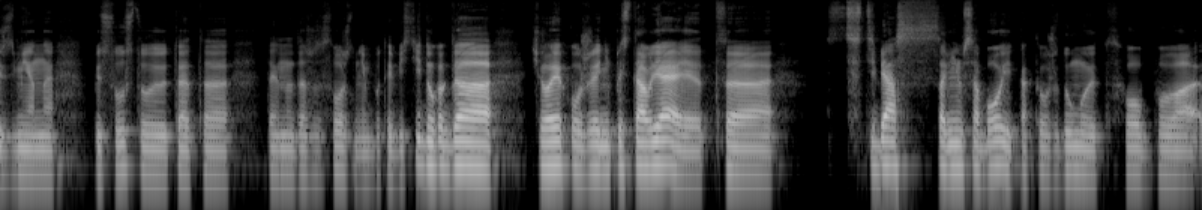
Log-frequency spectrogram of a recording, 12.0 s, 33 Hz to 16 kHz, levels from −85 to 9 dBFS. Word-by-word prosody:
измена 100 0 -5 0.4
присутствует. 105 -2 -7
Это, 95 -1 -4 0.4
наверно, 100 -1 -7
даже 100 -1 -10
сложно 100 0 -8
мне 90 - -10
будет 95 +2 -15
объяснить. 95 +6 -8
Но 120 -1 +2
когда 120 -1 +7 0.3
человек 120 0 +2
уже 115 +1 -1
не 110 0 -2
представляет, 115 -5 +4
э, 105 -2 +2 0.5
с - - -13
тебя 125 0 +2
с 120 - -9 0.3
самим 115 0 -1
собой, 115 +1 -2
как-то 105 +1 -11
уже 100 -1 -11
думает 100 -2 -6 0.2
об 105 -2 -6
а 100 -1 -2
105 Hz, 130 wpm, -23 LUFS, 100-115 Hz, 0.5 s, когда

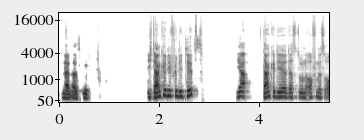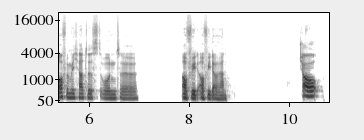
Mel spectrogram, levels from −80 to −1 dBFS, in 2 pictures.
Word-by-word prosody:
Nein, 135 -3 +4
alles 130 0 +3
gut. 140 -2 +1 1.1
Ich 145 - -1
danke 185 +9 +6
dir 210 -1 +2
für 200 -1 0
die 190 -1 +1
Tipps. 210 +2 +1 0.6
Ja, 185 +2 +3 0.3
danke 175 +5 +4
dir, 170 0 +2
dass 160 0 -4
du 165 -2 -4
'n 155 - -2
offenes 160 0 -4
Ohr 165 - 0
für 160 -2 -7
mich 145 0 -6
hattest 145 -1 -6
und, 130 -1 -7
äh, - - -8 0.9
auf - - 0
Wied 130 -1 0
auf 130 0 -3
Wiederhören. 110 -3 -5 1.5
Ciao. 195 0 +2
155 Hz, 150 wpm, -22 LUFS, 130-180 Hz, 1.5 s, danke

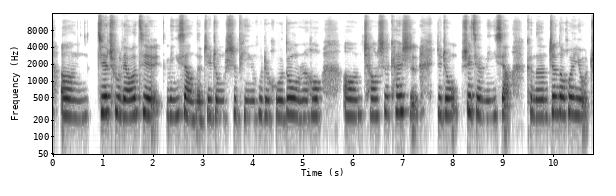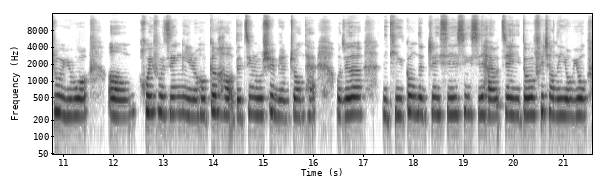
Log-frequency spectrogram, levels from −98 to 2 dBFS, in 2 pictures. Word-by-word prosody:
嗯， 235 -1 +1 0.2
接 270 -1 +7
触 270 -1 0
了 240 0 +5
解 255 +7 +3
冥 235 0 -5
想 250 -4 +2
的 - - -2
这 215 +3 -3
种 230 -1 -4
视 245 - -6
频 230 -1 -9
或 245 - -4
者 235 -1 -2
活 230 0 -1
动， 250 -1 +4
然 230 0 -5
后， 240 0 -1 0.4
嗯， 240 -1 -1
尝 240 -1 -2
试 265 +2 -5
开 275 +1 +1
始 280 -1 -3 0.4
这 255 - -3
种 250 +2 +1
睡 280 - +1
前 265 -2 +1
冥 225 +1 -9
想， 255 - 0 0.3
可 255 - -4
能 235 0 -2
真 265 +2 +3
的 260 -1 +5
会 260 -1 +2
有 240 - -1
助 280 -1 +1
于 245 -2 -3
我， 240 0 +3 0.5
嗯， 240 +2 +1
恢 275 -1 +2
复 275 0 -1
精 265 0 -4
力， 260 -1 -3
然 235 -1 -2
后 245 0 0
更 275 +3 +3
好 255 -2 0
地 235 0 -1
进 255 +3 -5
入 245 -1 +2
睡 255 +3 0
眠 235 -3 -5
状 235 0 -2
态。 240 0 -8 0.4
我 240 - 0
觉 245 +1 +5
得 260 0 +4 0.4
你 240 - -6
提 245 +3 -3
供 265 +1 +1
的 260 -1 +2
这 250 +1 -4
些 255 0 -2
信 260 +1 -5
息， 255 0 0
还 260 -2 -1
有 235 0 0
建 255 -1 +1
议 245 - -3
都 250 +2 +5
非 275 +2 -3
常 265 -2 -3
地 245 - 0
有 240 -1 +1
用， 245 +1 +3
245 Hz, 210 characters per minute, -23 LUFS, 235-260 Hz, 0.5 s, 接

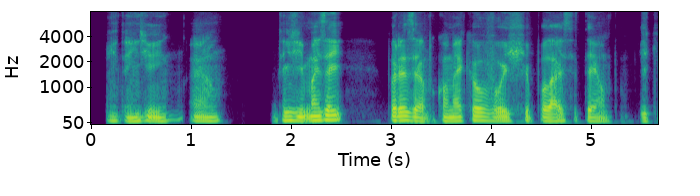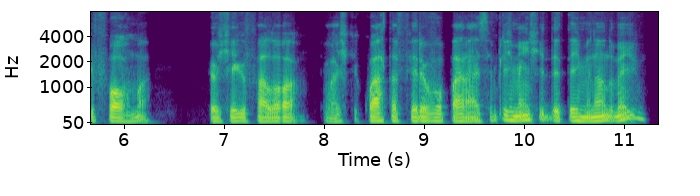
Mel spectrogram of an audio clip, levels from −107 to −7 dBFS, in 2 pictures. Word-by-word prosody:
Entendi, 95 -1 -1 0.3
é, 95 -1 -1 0.5
entendi. 105 -1 +2
Mas, 110 +2 +4
aí, 125 +1 +5 0.4
por 110 - +4
exemplo, 100 -5 +3
como 95 0 0
é 95 - +2
que 100 - -20
eu 105 -1 +5
vou 95 -1 +1
estipular 90 -1 0
esse 100 - -7
tempo? 90 -1 -3 0.3
De 95 - -4
que 105 - -9
forma? 90 -4 +1 0.6
Eu - - 0
chego 95 +3 -1
e - - -8
falo: 85 -1 +1
"Ó, 95 +2 +2 0.3
eu 85 - -10
acho 80 +1 -8
que - - -19
quarta-feira 95 0 +1
eu - - +2
vou 95 -1 -1
parar", 95 +2 +1
simplesmente, 115 +2 -1
determinando 100 +1 +1
mesmo? 130 +8 -1
95 Hz, 175 wpm, -23 LUFS, 95-105 Hz, 0.6 s, aí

